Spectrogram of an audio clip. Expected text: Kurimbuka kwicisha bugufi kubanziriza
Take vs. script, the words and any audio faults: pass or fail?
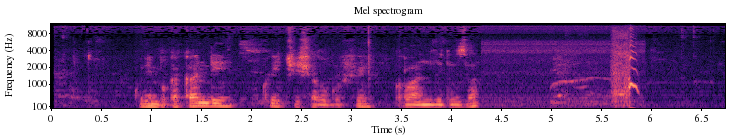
fail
